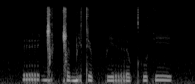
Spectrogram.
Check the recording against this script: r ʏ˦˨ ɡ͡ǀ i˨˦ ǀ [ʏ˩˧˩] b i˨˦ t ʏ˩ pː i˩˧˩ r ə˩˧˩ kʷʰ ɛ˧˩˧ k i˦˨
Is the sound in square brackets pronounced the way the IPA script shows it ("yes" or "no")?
yes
